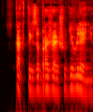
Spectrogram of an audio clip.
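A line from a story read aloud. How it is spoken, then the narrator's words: Plain. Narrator (Russian): сказал Эрик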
